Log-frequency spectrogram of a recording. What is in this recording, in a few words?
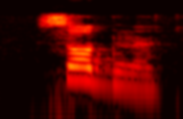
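"содны", Komi-Zyrian, female; kpv audio dict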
